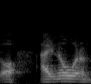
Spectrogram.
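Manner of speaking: arrogant, smug, calm, unruffled know-it-all tone. Complaining about a friend, imitating an arrogant calm tone. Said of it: "you come off this arrogance".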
